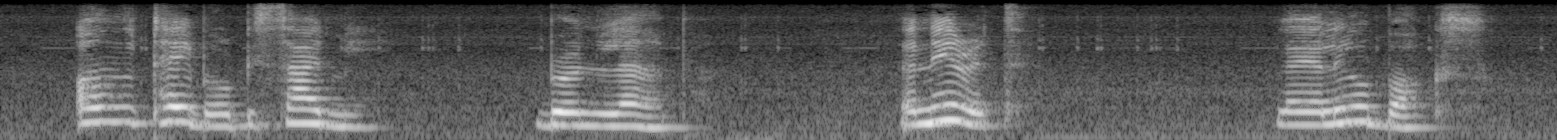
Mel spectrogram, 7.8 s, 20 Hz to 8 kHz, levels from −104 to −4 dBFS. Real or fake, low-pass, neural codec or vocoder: real; 7.2 kHz; none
